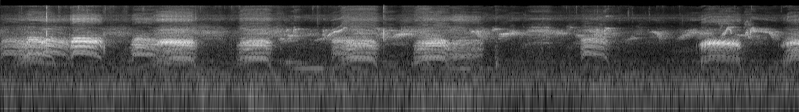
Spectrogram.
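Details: A flock of crows squabbling over food fills the air with frequent, overlapping rasping caws, loud and irregular, barely pausing throughout.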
